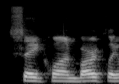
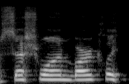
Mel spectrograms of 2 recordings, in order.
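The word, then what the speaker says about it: Saquon Barkley: for the octopus and I think it is saquan Barkley What do the I call him there there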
